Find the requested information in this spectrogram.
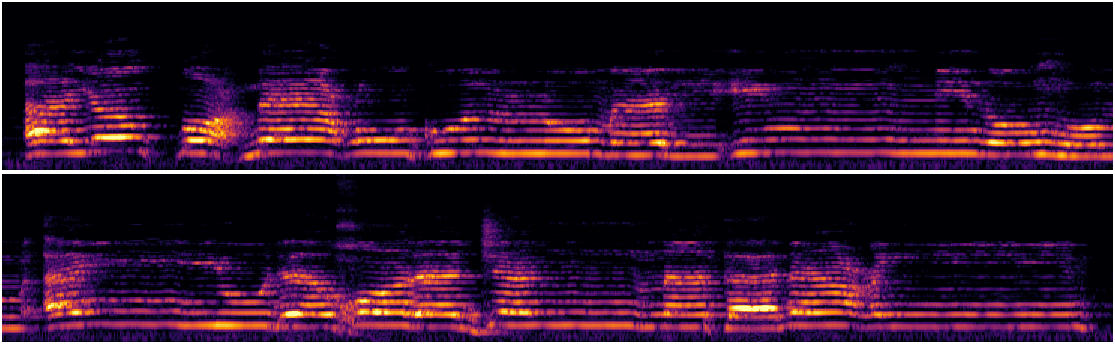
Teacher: Kata na'im, huruf nun-nya dibaca tipis, fathah 1 harokat. Huruf ain-nya ditekankan keluar dari tenggorokan bagian tengah, kasrah 2 harokat karena setelahnya ada huruf ya sukun. Dan di akhir ayat huruf mim-nya dibaca sukun.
